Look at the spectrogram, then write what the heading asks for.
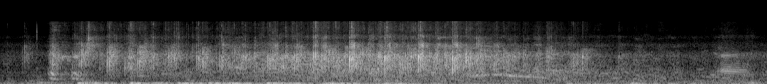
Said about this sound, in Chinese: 谢谢大家，掌声鼓励啊！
